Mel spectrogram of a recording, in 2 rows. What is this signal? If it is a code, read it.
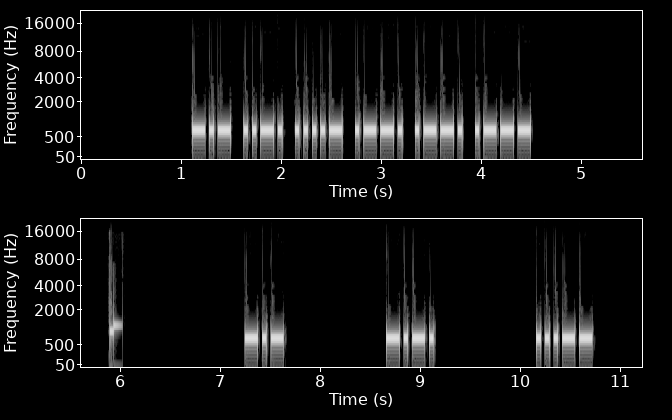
Morse code, heard as a keyed tone, about 28 wpm, spaced as for 16 wpm, 700 Hz. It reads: KF4PPJ KC3
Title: USA Call Signs - 6 Characters - 8x Character Spacing - 28wpm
